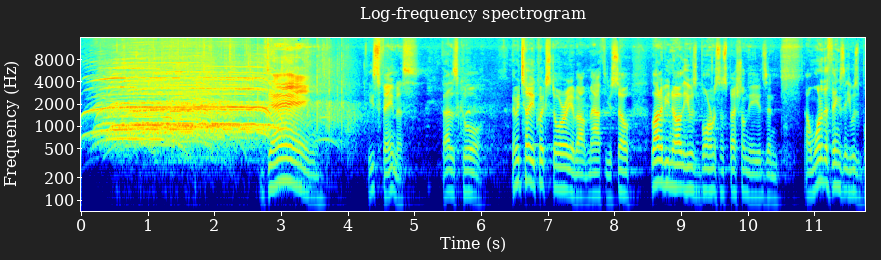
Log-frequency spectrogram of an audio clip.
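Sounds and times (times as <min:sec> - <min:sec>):
large crowd screaming and cheering loudly: 0:00.0 - 0:03.2
speech: 0:02.8 - 0:03.7, 0:04.3 - 0:11.7.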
